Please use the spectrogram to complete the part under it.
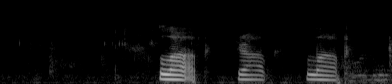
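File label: "rub", spoken word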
